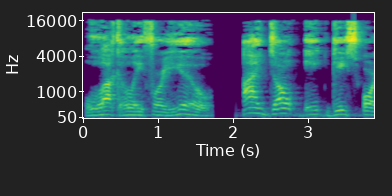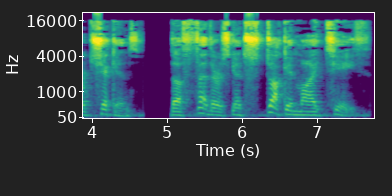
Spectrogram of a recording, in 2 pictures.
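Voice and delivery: a big troll being friendly in his own way. Acted. Troll keeps talking.

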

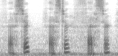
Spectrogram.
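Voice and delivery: whispered, urgent repeats. Retold or imitated. Urging her ex to speed up, urgent whisper.

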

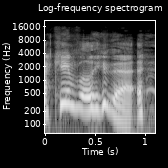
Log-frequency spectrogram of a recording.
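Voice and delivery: high laughing disbelief; real laughter. Real, not acted. Laughing at the surprise caller.

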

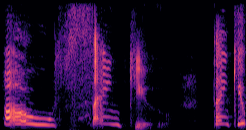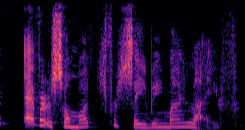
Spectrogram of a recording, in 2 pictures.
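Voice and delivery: very high, tiny squeaky mouse voice; squeaky little voice. Acted. Grateful field mouse thanking the Woodman, very high squeak. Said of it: "in a squeaky little voice".

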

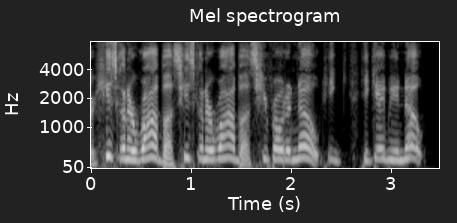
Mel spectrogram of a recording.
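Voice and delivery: high, frantic imitation of the teller; a mock-alarmed bank teller voice, pitched well up; panicked teller. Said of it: "I can hear the teller".

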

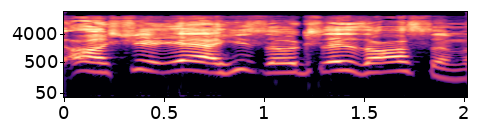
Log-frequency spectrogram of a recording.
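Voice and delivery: high, loud gush of retold enthusiasm; excited and amped. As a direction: imitate someone totally amped. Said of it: "how excited and amped you were".

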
